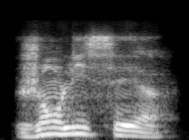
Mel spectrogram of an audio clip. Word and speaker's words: Genlisea: And in this case, you have to pronounce like in the original language.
